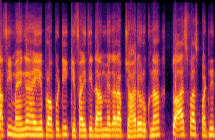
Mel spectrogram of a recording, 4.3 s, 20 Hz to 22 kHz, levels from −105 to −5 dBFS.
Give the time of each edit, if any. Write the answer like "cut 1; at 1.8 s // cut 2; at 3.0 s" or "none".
none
